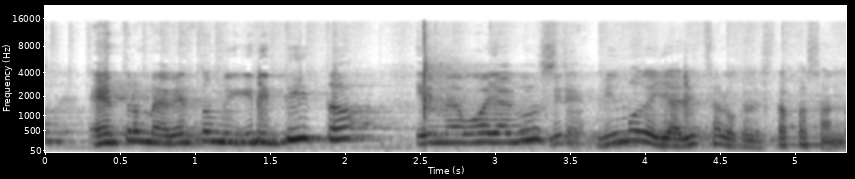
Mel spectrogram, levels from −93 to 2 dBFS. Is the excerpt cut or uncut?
cut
